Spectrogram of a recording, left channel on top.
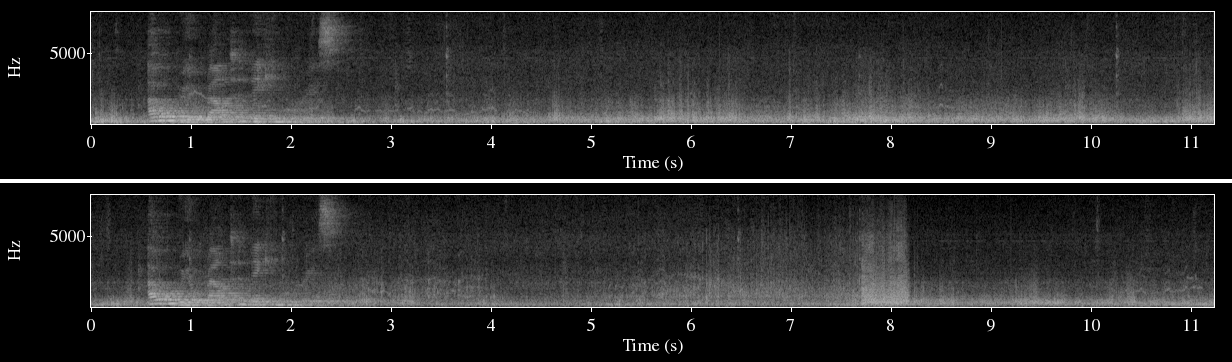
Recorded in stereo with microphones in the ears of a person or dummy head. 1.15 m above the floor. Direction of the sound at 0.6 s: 20° right (ahead or behind).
